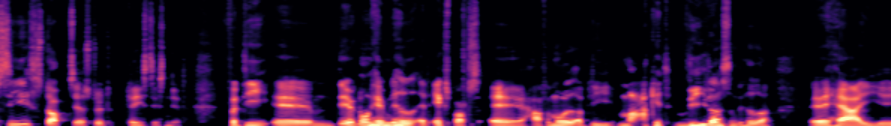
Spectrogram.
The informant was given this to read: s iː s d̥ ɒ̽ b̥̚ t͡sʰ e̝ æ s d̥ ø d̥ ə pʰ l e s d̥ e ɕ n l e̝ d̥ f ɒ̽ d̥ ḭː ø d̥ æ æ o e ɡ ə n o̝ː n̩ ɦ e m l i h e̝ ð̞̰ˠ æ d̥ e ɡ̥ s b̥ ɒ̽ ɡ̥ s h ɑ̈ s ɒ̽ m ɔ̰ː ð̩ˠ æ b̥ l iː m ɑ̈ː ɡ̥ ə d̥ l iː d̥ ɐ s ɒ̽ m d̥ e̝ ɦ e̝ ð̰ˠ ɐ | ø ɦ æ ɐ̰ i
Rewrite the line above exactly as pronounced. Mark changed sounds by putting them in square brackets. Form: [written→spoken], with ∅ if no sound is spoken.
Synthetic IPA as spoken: s iː s d̥ ɒ̽ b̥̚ t͡sʰ e̝ æ s d̥ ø d̥ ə pʰ l e s d̥ e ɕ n l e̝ d̥ f ɒ̽ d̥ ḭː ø d̥ [æ→e] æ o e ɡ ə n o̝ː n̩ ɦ e m l i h e̝ ð̞̰ˠ æ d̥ e ɡ̥ s b̥ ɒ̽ ɡ̥ s h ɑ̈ [s→f] ɒ̽ m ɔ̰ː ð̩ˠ æ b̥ l iː m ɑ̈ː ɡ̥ ə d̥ l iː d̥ ɐ s ɒ̽ m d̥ e̝ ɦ e̝ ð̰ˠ ɐ | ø ɦ æ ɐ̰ i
